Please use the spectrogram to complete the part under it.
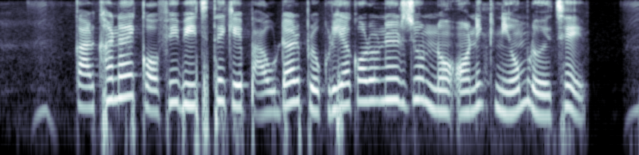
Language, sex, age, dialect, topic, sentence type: Bengali, female, <18, Standard Colloquial, agriculture, statement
